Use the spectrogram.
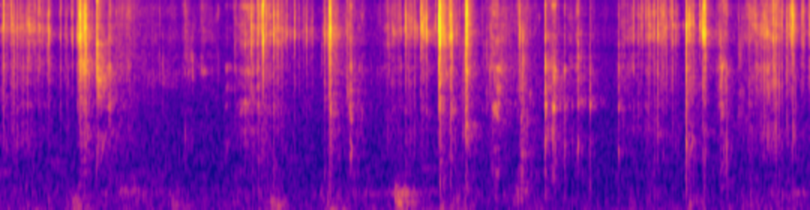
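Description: A knife cuts flakes off a hand-held, solid green Dalan & Duru painted dry soap bar with a pink edge, and the flakes fall into a pile. The clip is made of quiet, dry, crisp scraping and cutting strokes with a bright, high crackle. Each short burst stops almost at once.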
